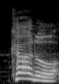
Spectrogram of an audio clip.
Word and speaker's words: colonel: fascinating story let's talk about why Colonel is pronounced colel shall we kernel ultimately derives from the Latin columna meaning pillar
